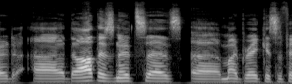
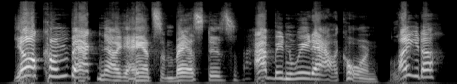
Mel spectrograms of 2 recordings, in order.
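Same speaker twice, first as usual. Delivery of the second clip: put-on very high, loud old woman voice, swooping pitch; 9 semitones higher, 6 dB louder than usual. Ending the video with a sign-off in Granny Smith voice. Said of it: "in the Granny Smith voice".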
